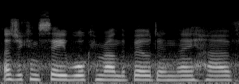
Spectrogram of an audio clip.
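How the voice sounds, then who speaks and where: A young woman talks her way around as she explores, chatty and quick to exclaim at each new find. Her voice is mellow and soft-edged, caught on a camera she carries with her, with a faint hiss underneath. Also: medium pitch, completely flat delivery. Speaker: urban explorer vlogger. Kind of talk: casual walk-and-talk narration. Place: outdoors and inside a derelict building.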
